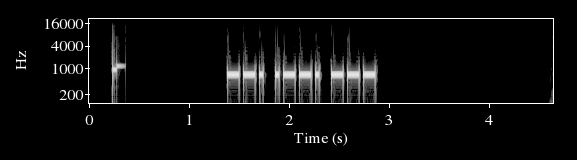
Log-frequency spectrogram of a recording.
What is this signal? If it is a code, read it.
Morse code, heard as a keyed tone, about 32 wpm, 700 Hz. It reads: GPO
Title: USA Call Sign Postfixes - 3 Letters 30wpm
